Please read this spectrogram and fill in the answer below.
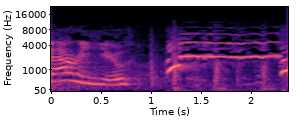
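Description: A woman's excited vocal exclamation with a falling pitch, then, about a second in, a long, very high-pitched scream of excitement after she has accepted a marriage proposal.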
